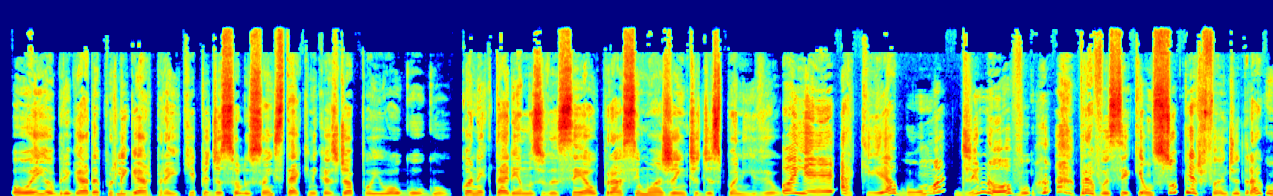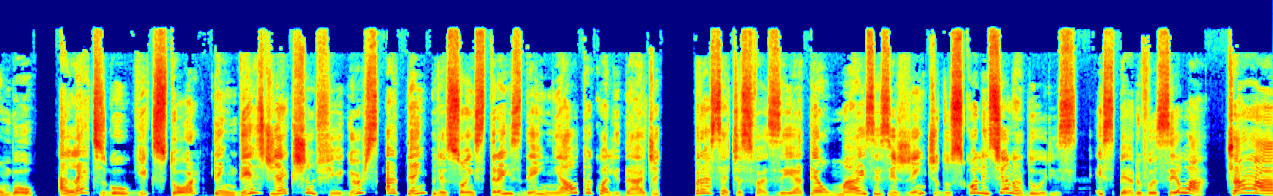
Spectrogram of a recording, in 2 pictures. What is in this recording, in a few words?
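Brazilian Portuguese, female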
